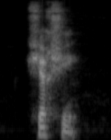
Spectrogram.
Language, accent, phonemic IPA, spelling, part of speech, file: French, France, /ʃɛʁ.ʃe/, cherchée, verb, LL-Q150 (fra)-cherchée.wav
- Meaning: feminine singular of cherché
